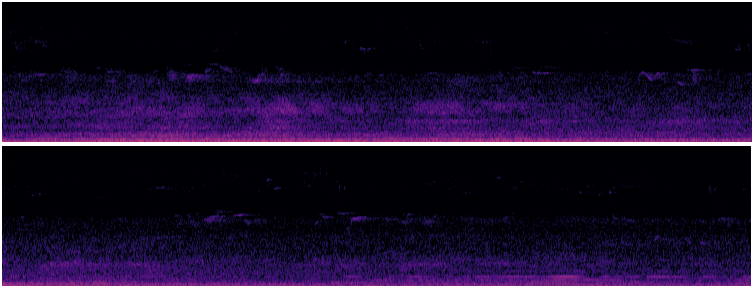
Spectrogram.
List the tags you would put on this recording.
Soundscapes > Nature
nature soundscape field-recording natural-soundscape phenological-recording meadow raspberry-pi alice-holt-forest

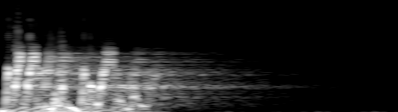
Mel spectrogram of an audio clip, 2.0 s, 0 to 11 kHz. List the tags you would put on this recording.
Instrument samples > Synths / Electronic
SYNTH MODULAR BENJOLIN 1SHOT DRUM

